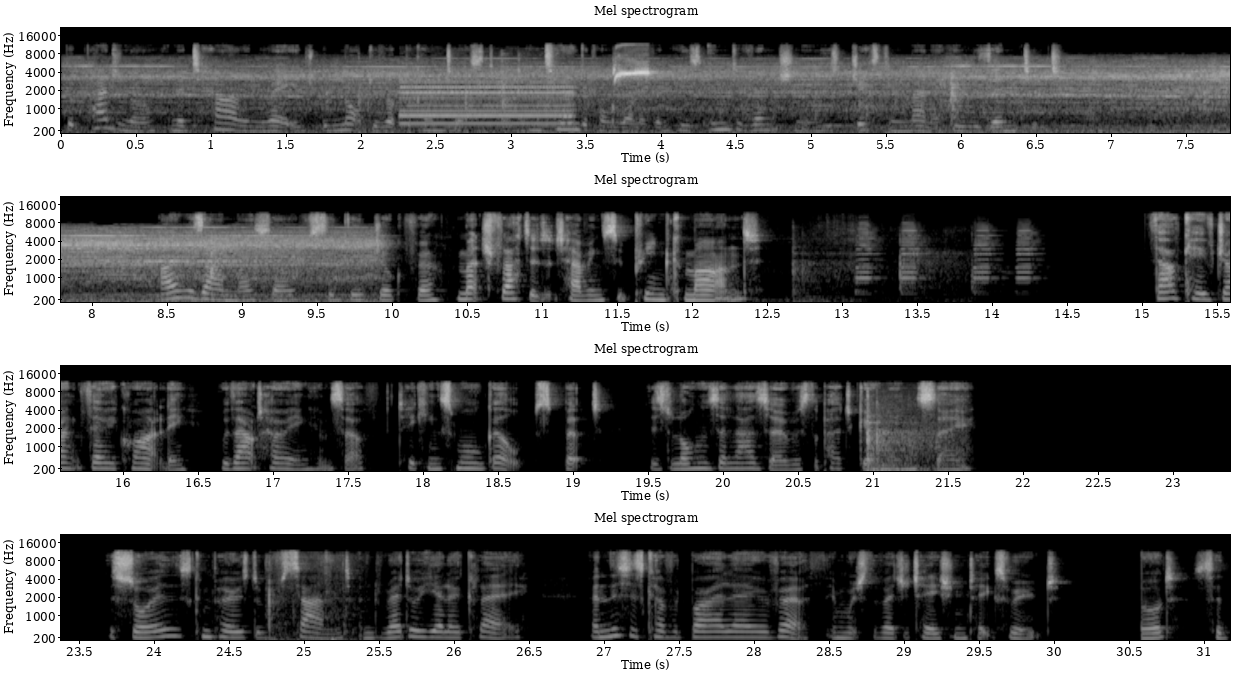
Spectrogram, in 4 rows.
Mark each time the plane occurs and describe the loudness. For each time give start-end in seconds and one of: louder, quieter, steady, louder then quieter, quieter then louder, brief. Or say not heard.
0.0-10.0 louder.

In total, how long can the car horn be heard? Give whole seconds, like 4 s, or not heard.
4 s.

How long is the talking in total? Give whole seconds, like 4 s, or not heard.
25 s.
